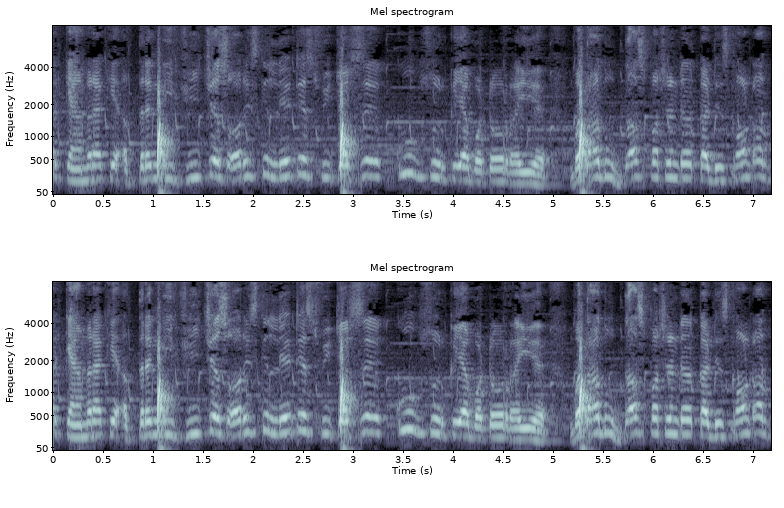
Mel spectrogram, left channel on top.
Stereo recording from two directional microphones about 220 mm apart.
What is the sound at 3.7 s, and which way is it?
Speech, 25° right (ahead or behind).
